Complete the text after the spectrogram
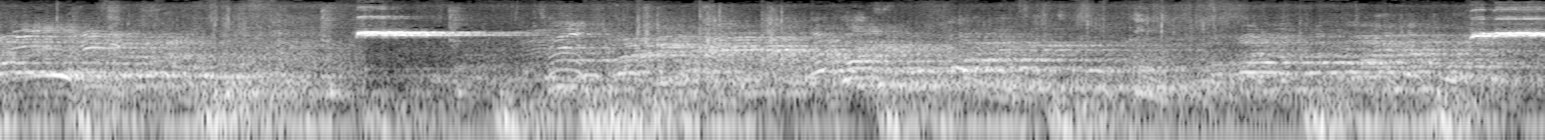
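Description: A man shouts instructions loudly from nearby.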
